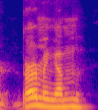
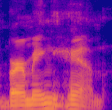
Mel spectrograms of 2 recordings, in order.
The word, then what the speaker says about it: Birmingham: Got a long weekend in Birmingham or Birmingham, as you blokes call it. We have a Birmingham in the States, Alabama. As it's spelled. Birmingham. Yeah, Birmingham. Birmingham. It doesn't say EM at the end, it's HAM at the end.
